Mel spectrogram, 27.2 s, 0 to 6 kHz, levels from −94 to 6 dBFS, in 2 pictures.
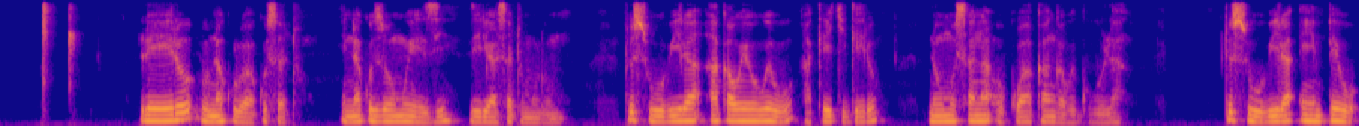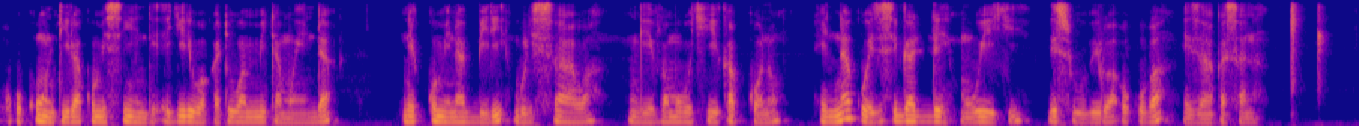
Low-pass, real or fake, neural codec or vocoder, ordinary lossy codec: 5.4 kHz; real; none; none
